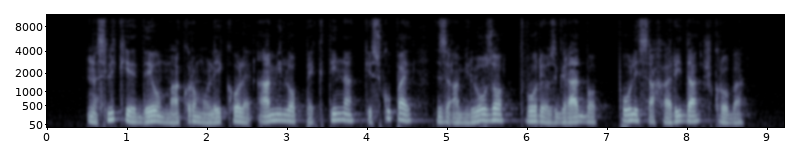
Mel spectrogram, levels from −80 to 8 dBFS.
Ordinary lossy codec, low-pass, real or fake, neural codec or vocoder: MP3, 48 kbps; 9.9 kHz; fake; vocoder, 44.1 kHz, 128 mel bands every 512 samples, BigVGAN v2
